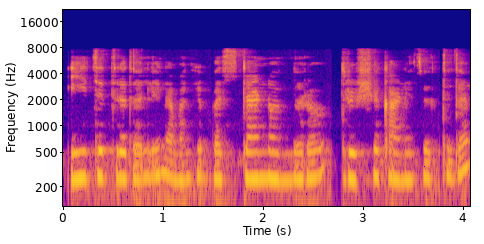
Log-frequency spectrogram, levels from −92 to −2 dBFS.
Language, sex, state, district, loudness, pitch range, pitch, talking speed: Kannada, female, Karnataka, Bangalore, -19 LUFS, 245-260 Hz, 250 Hz, 115 wpm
